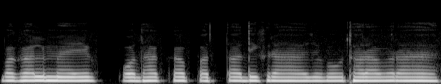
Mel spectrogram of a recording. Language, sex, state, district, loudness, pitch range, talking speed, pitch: Hindi, male, Jharkhand, Deoghar, -12 LUFS, 170-175 Hz, 190 wpm, 170 Hz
